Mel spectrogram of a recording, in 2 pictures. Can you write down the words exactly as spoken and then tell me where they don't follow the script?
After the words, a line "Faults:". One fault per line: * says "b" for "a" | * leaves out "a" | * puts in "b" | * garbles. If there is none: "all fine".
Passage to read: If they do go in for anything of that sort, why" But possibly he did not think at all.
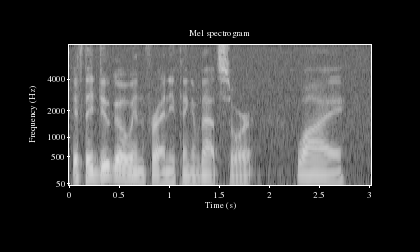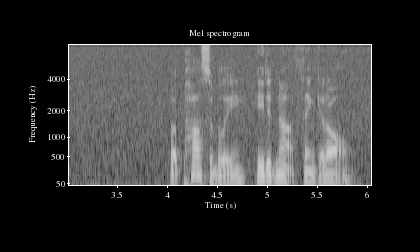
If they do go in for anything of that sort, why" But possibly he did not think at all.
Faults:
all fine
